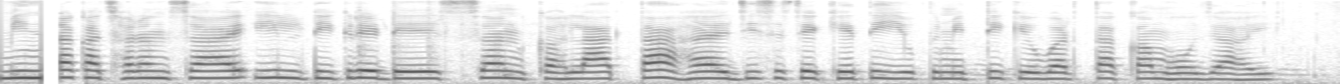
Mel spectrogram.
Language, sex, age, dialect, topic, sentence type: Magahi, female, 56-60, Central/Standard, agriculture, statement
